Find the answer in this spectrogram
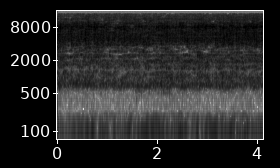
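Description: Chicken pieces frying in an aluminium kadai, a faint steady sizzling hiss.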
